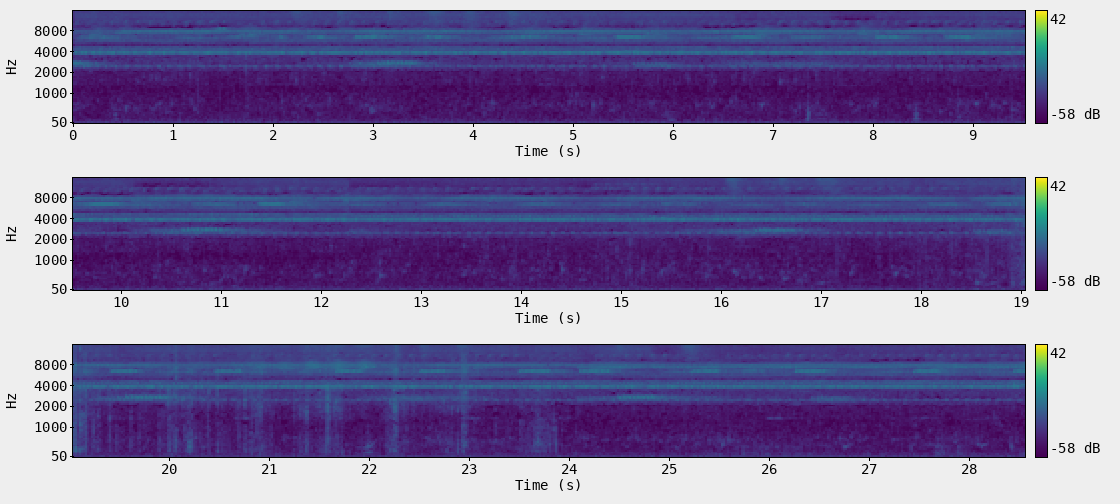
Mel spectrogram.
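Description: Night insect chorus of crickets and other insects, a steady high-pitched chirring with a softer call repeating every two or three seconds. About two-thirds of the way in comes a short run of sharp snaps and cracks from the campfire as it is tended.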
